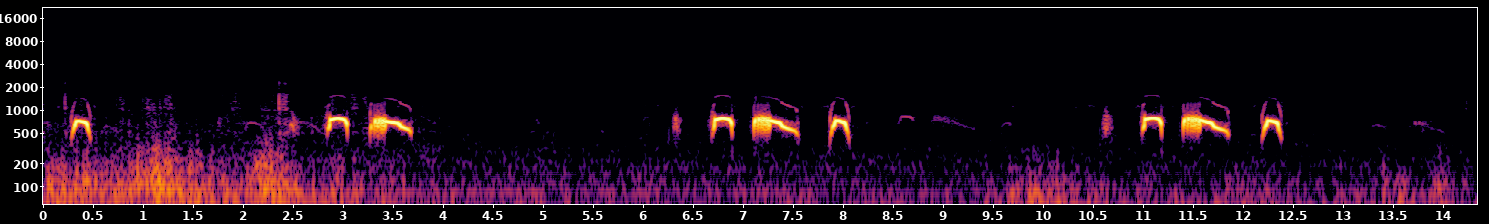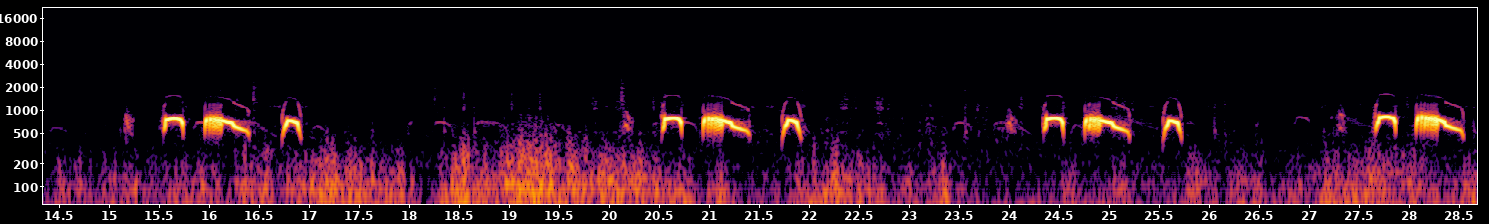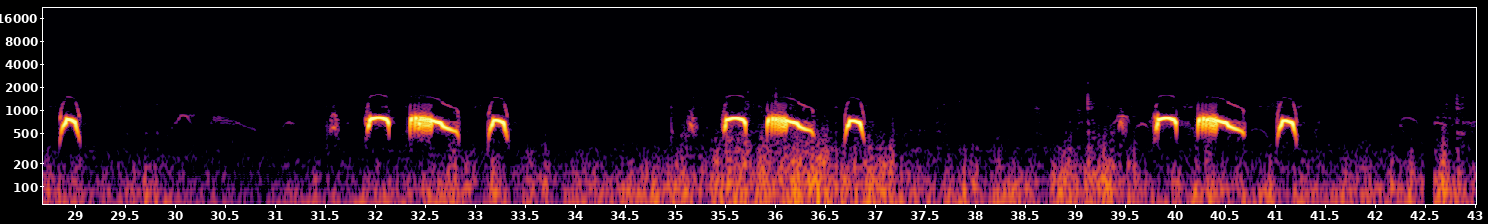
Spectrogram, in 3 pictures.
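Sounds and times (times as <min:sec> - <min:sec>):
dove cooing: 0:00.0 - 0:00.8, 0:01.8 - 0:03.8, 0:06.2 - 0:09.8, 0:10.5 - 0:12.6, 0:13.3 - 0:17.3, 0:18.2 - 0:22.1, 0:23.2 - 0:25.9, 0:26.8 - 0:29.2, 0:30.0 - 0:33.5, 0:35.0 - 0:37.2, 0:39.2 - 0:41.4.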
